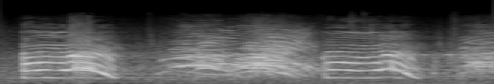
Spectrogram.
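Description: A group of protesting British Airways cabin crew on an open-top bus headed for Heathrow Airport, London, shouting together in loud, drawn-out cries that rise and fall in pitch, coming in three or four strained bursts with barely a pause between them.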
